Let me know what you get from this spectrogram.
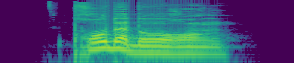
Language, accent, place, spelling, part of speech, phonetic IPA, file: German, Germany, Berlin, Probebohrung, noun, [ˈpʁoːbəˌboːʁʊŋ], De-Probebohrung.ogg
- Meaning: test drilling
